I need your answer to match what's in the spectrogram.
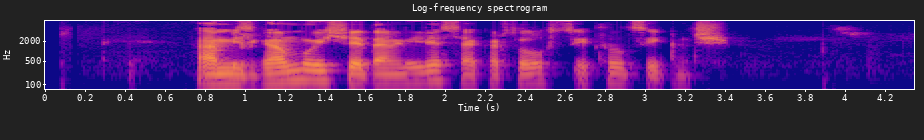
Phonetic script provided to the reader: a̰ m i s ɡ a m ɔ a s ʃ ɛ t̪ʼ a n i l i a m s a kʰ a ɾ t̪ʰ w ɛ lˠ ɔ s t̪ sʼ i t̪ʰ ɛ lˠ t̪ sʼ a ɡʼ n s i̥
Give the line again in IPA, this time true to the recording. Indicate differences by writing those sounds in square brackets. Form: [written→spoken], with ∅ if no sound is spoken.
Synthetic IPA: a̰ m i s ɡ a m ɔ [a→i] s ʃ ɛ t̪ʼ a n i l i a [m→∅] s a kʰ a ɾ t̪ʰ w ɛ lˠ ɔ s t̪ sʼ i t̪ʰ ɛ lˠ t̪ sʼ [a→i] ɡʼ n [s→ʃ] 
